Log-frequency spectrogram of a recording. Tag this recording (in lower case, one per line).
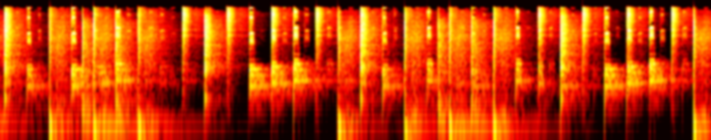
musical instrument
music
